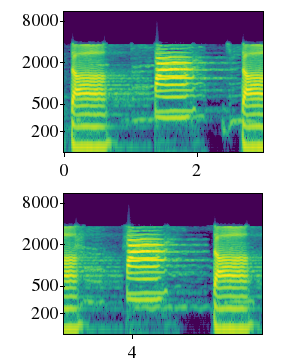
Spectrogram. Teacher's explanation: تا کی ادائیگی کا طریقہ یہ ہے کہ زبان کی نوک اور اوپر کے دانتوں کی جڑ سے تا ادا ہوتا ہے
